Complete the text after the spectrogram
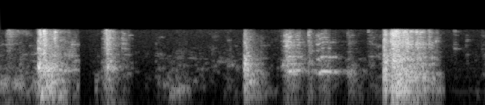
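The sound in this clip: Door being locked with a key: several loud, irregular clunks, knocks and rattles from the door and lock, separated by brief pauses, with no talk.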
